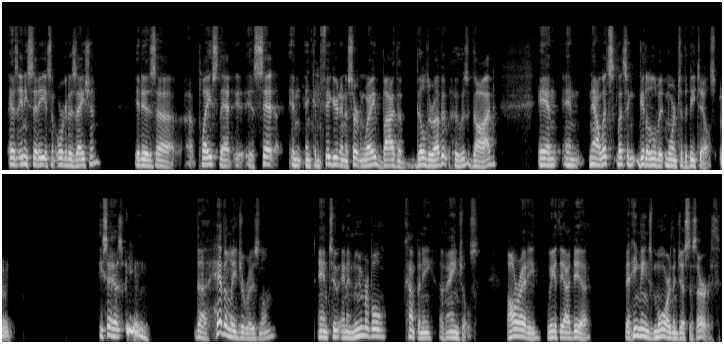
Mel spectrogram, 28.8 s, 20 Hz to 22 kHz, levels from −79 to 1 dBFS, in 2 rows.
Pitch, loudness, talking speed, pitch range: 150 Hz, -19 LUFS, 140 wpm, 135-165 Hz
